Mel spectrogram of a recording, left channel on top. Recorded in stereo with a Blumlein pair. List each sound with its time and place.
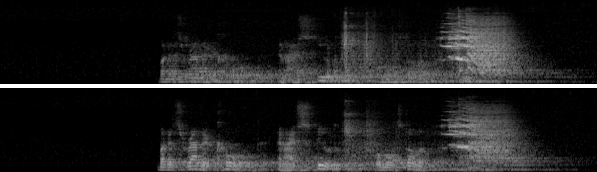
1.6 s a man speaking: 35° right, 1.0 m
3.3 s a squeak: 50° left, 1.4 m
